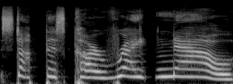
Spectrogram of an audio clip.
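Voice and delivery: slow, high-pitched yelling.

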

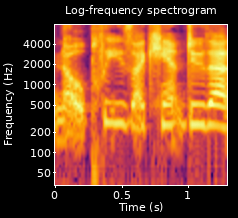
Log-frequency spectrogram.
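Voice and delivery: put-on pleading. Retelling a story, a man answering a woman in a hospital, retelling someone begging. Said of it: "he's begging her".

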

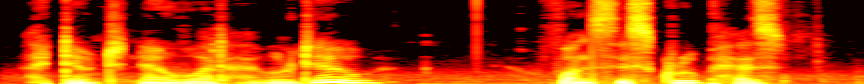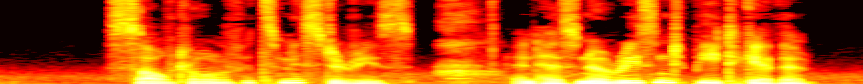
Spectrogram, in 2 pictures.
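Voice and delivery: confiding, intimate aside in a character voice. Playing a character alone, away from the group, speaking into a wand: half-whispering in character. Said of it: "And he whispers into it".

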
